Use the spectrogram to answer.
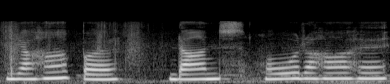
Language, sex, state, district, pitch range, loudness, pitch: Hindi, female, Madhya Pradesh, Bhopal, 245-270 Hz, -14 LUFS, 255 Hz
